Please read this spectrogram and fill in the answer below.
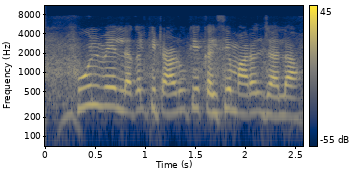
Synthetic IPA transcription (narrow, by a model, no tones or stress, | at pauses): fʰuːlmẽlɐɡəlkɪʈaːɽũkekɐɪsemaːɾəld͡ʒaːlaː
